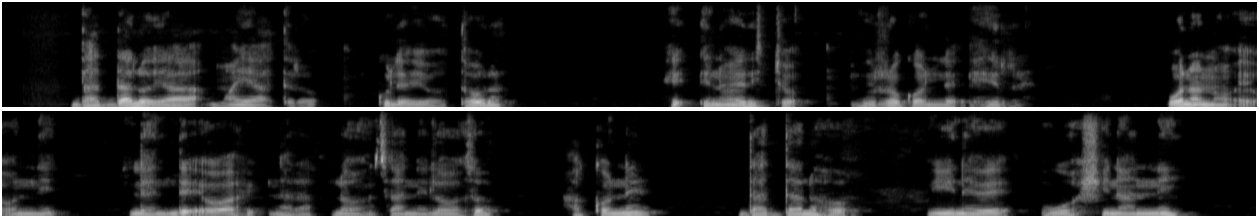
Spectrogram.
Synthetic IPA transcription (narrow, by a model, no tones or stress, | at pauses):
d̪ɐd̪ːɐlɔjaːmɐjaːt̪ːɛɾɔ | ɡ̥ʊlɛjo̞ːt̪ːɔwʊɾɐ | hɪʔːɪnɔjɛɾɪt͡ʃːɔ | bɪrːɔkʼɔlːɛhɪrːɛ | wɔnɐnɔʔɛ̰ʔɔ̰nːɪ | lɛnd̪ɛʔɛ̰ʔɔɐfɪʔnɐɾɐloːnsɐnːɪlo̞ːsɔ | hɐkːɔnːɛ | d̪ɐd̪ːɐlɔɦɔ | jɪnɛwɛ | wɔʃːɪnɐnːɪ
